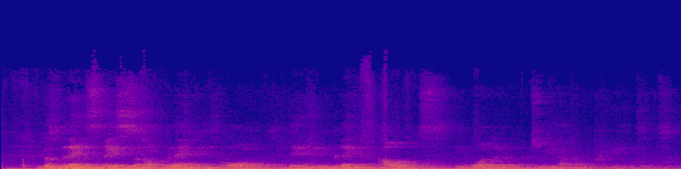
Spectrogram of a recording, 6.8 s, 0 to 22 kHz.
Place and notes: blank spaces
LIMINAL ZONES WORKSHOP, CYPRUS, Nikosia, 5-7 Nov 2008, Florian Schneider at his lecture "imagunary property"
